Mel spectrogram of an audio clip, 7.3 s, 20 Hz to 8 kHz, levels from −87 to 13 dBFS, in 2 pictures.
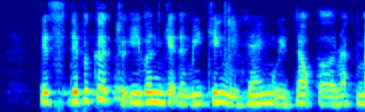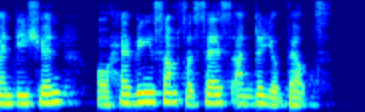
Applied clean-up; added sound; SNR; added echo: neural mask model DeepFilterNet 3.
